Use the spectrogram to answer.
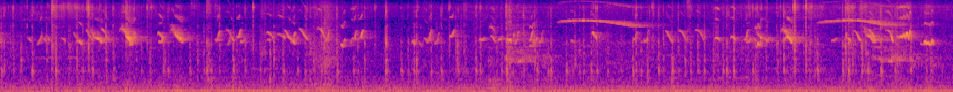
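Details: Domestic chicken chicks peeping in a busy chorus, dense runs of brief, high, falling chirps from several birds, with two drawn-out whistled notes partway through over a constant low hum.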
